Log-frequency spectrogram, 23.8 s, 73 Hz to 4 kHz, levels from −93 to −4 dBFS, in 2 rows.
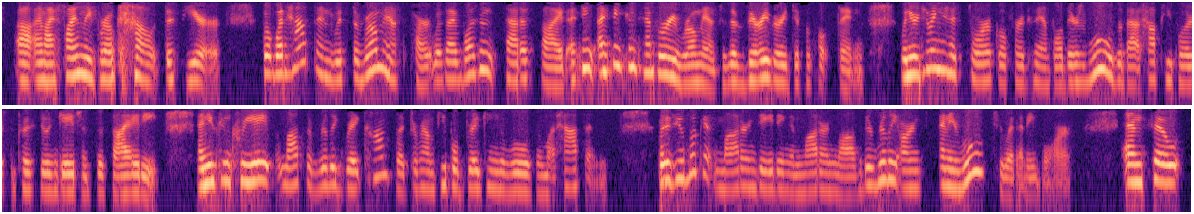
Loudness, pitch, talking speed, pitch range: -22 LUFS, 190 Hz, 215 wpm, 170-235 Hz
